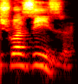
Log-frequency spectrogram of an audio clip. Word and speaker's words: choisissent: Et pour le pluriel, nous choisissons, vous choisissez, ils choisissent. Ici, the conjugation has double S, and remember that the E and T is not pronounced at the end.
